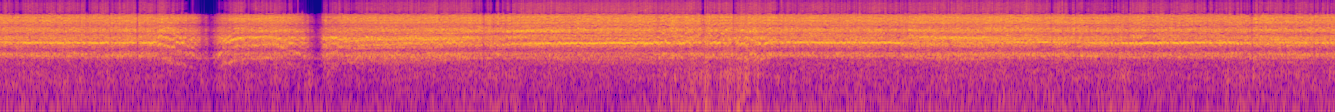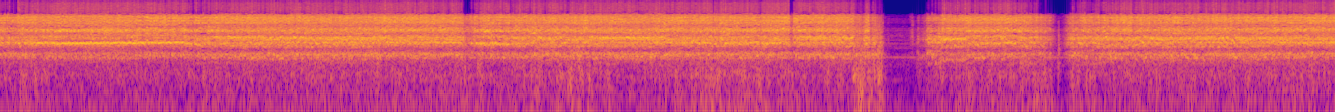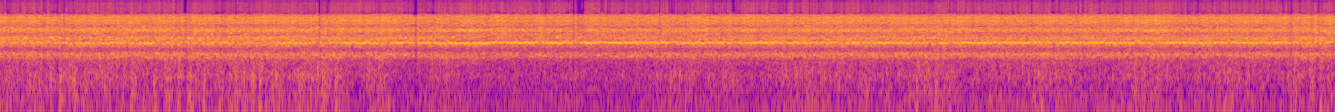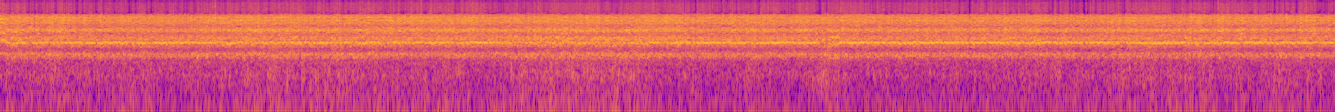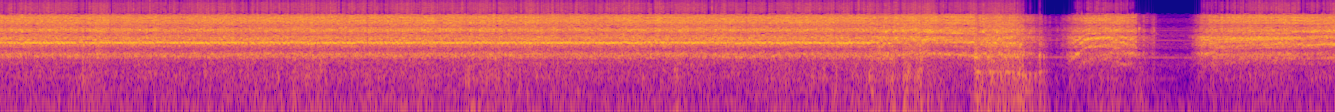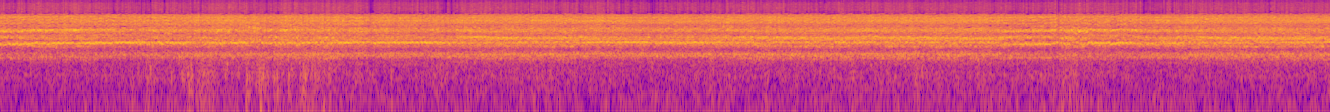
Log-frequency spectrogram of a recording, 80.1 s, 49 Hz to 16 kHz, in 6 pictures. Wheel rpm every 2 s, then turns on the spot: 210, 110, 200, 220, 230, 230, 230, 220, 210, 210, 230, 130, 170, 230, 220, 230, 230, 230, 230, 240, 230, 230, 230, 230, 240, 230, 230, 230, 230, 230, 230, 230, 70, 200, 230, 230, 220, 220, 210, 210.
22-24 64-66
